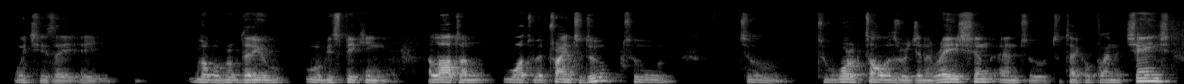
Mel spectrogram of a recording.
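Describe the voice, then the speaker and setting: A man's voice: fairly low pitch, roomy sound. A Brazilian man, a native Portuguese speaker working as a sustainability executive, introduces himself earnestly and repeats words while he searches for them. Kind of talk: roundtable introduction.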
